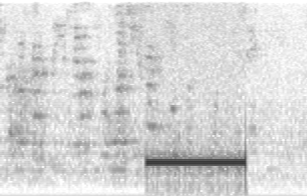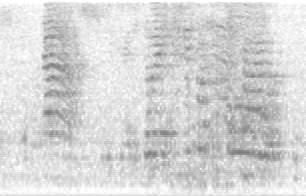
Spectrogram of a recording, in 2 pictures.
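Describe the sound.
A telephone call tone rings once as a steady mid-pitched beep lasting about a second, cutting through narrow, phone-like talk from voices heard before and after it.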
